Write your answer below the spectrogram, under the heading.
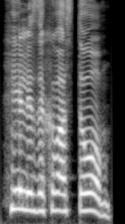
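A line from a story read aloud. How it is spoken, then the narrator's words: Loud laughter. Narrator (Russian): громко рассмеялась Тайра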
